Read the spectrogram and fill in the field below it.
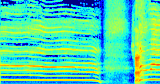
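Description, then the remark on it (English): A person lets out a long, steady, high-pitched vocal wail like a young horse's whinny. It falls away abruptly, and after a brief silence a second loud cry bursts out. “That sounds like a baby horse or something.”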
